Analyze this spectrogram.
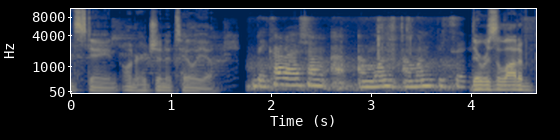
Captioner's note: non-english speech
